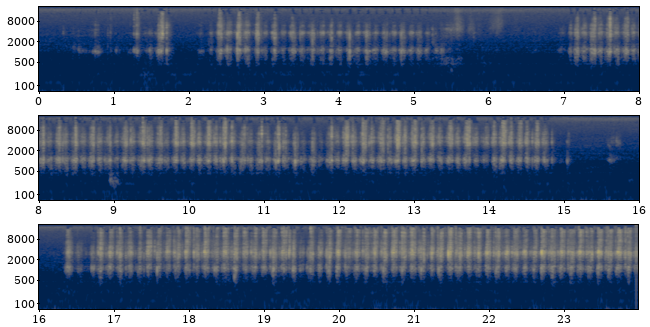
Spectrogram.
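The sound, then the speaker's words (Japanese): Toothbrush scrubbing the backs of the teeth with the brush held vertically: fast, steady bristle rasping, faint, in three long stretches broken by two short pauses. “歯の裏もね。歯ブラシを縦に向けて、”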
